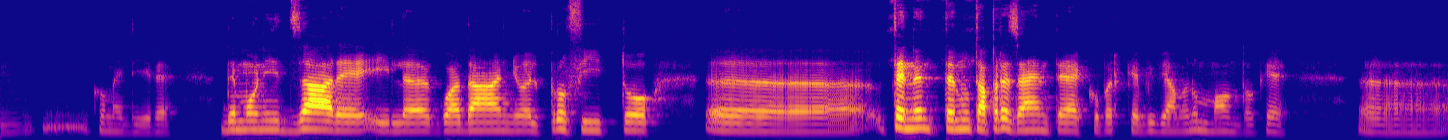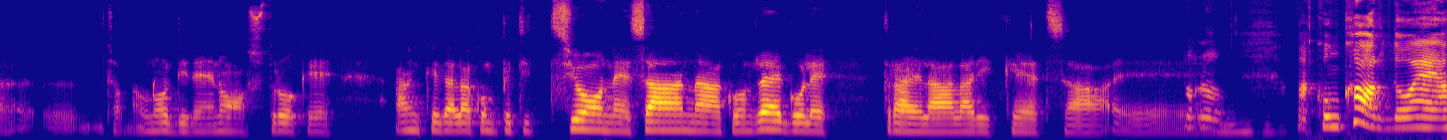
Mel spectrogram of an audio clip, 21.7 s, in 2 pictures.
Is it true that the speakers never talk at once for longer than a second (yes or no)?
yes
